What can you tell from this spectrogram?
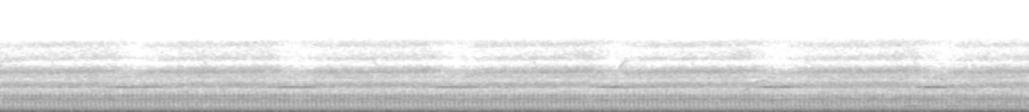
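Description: Fishing reel being wound in: a steady low whirring with rapid pulsing and a faint high tick about once a second, the lure being retrieved after a cast.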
